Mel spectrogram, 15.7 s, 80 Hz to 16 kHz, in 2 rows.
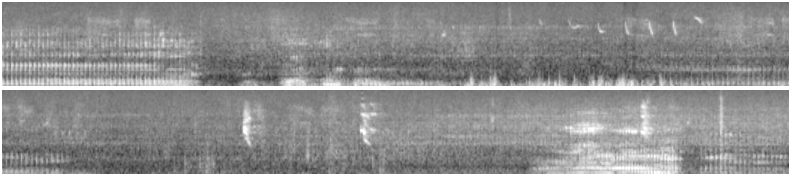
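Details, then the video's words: Female hippopotamus vehemently defending her young against an approaching male in a small pod, Vurhami River, Kruger National Park, South Africa; deep resonant bellows, rapid throaty grunting pulses, a quieter pause, then another loud roaring burst. "Epic Stand-off... 2 Hippos Kruger National Park. SOUND ON!!!"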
